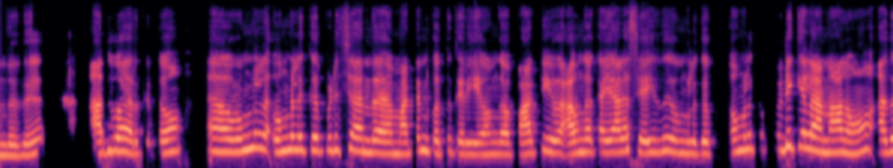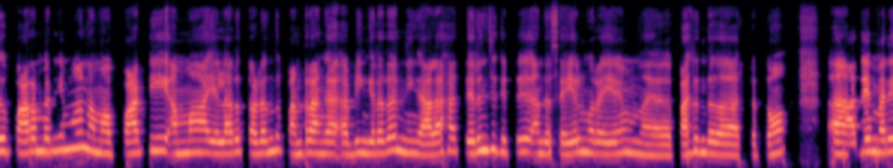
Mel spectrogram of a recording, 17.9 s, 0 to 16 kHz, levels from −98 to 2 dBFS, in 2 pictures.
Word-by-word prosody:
வந்தது. 200 +1 -2 0.7
அதுவா 275 +3 +2
இருக்கட்டும். 235 +3 -2 0.3
அ 270 - +3 0.2
உங்கள 315 +3 +2
உங்களுக்கு 290 +1 +2
பிடிச்ச 290 0 -4
அந்த 250 -1 +1 0.2
மட்டன் 275 +5 0
கொத்துக்கறி 235 -2 -3
உங்க 225 0 -3 0.2
பாட்டி 230 +5 +1 0.2
அவங்க 250 +4 +3
கையால 255 +1 +2
செய்து 250 +2 0
உங்களுக்கு 235 -1 -1 0.3
உங்களுக்கு 300 +3 -2
பிடிக்கலனாலும் 270 -7 +3 0.2
அது 255 +2 +2 0.2
பாரம்பரியமா 275 +6 +2
நம்ம 255 -4 +1 0.2
பாட்டி, 245 +4 +2 0.2
அம்மா 240 +2 -1 0.2
எல்லாரும் 235 +3 0
தொடர்ந்து 240 +5 0
பண்றாங்க. 235 +1 +1
அப்படிங்கிறத 240 +3 -1 0.2
நீங்க 240 -2 -4
அழகா 230 +6 +1 0.2
தெரிஞ்சுக்கிட்டு 265 -1 0
அந்த 230 -1 -2
செயல்முறையையும் 235 +1 -2 0.2
அ - - -4 0.3
பகிர்ந்ததா 230 -2 0
இருக்கட்டும். 210 +4 -4 0.5
அ - - +4 0.2
அதேமாதிரி 255 +2 +2
250 Hz, 125 wpm, -23 LUFS, 230-270 Hz, 0.7 s, அ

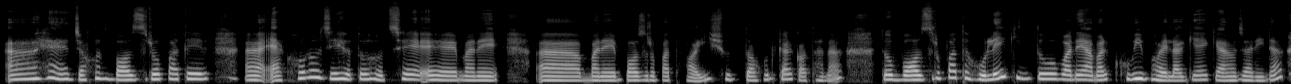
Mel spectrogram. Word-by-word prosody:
আ - - +1 0.4
হ্যাঁ, 280 -5 +2
যখন 220 +6 0
বজ্রপাতের 240 +4 +2 0.4
আ - - 0 0.3
এখনও 285 +11 0
যেহেতু 255 -2 +2
হচ্ছে 215 +4 -3 0.3
এ - - +3 0.3
মানে 190 0 +1 0.6
আ - - 0 0.5
মানে 185 0 +2 0.2
বজ্রপাত 190 0 -1
হয়। 155 -3 -2 0.2
শুধু 230 -1 -6
তখনকার 220 +6 -3
কথা 185 +2 -6
না - - -3 0.5
তো 225 - 0 0.2
বজ্রপাত 270 +9 +2 0.2
হলেই 235 +8 +4
কিন্তু 265 -3 -2 0.2
মানে 220 0 +2
আমার 205 +1 +1
খুবই 255 +2 +4
ভয় 200 -4 +3
লাগে 180 +4 -3 0.2
কেন 185 -2 0 0.2
জানি 185 -2 -1
না। 215 - 0
220 Hz, 140 wpm, -23 LUFS, 195-250 Hz, 0.6 s, হলেই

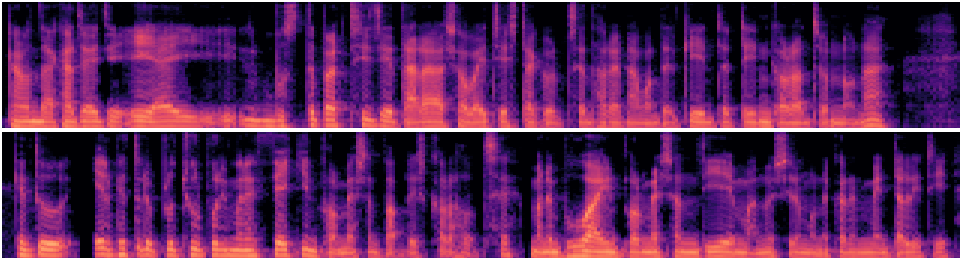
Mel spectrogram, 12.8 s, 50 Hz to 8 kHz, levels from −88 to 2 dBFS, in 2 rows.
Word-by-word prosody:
কারণ 110 -1 +3
দেখা 110 +2 +1
যায় 110 -1 +3
যে - - +1 0.2
AI 115 0 +4 0.6
বুঝতে 115 +3 -1
পারছি। 130 +1 +1
যে 115 - +2
তারা 95 +3 +3 0.2
সবাই 100 -3 +1
চেষ্টা 110 -1 -3
করছে। 90 -1 -5
ধরেন 95 -1 -4
আমাদেরকে 90 +2 -6
এন্টারটেইন 100 0 -4
করার 95 0 0
জন্য 90 - -4 0.2
না। 135 - +1 0.6
কিন্তু 140 0 +4 0.4
এর 145 - +4
ভেতরে 140 -1 +2
প্রচুর 135 +1 +1
পরিমাণে 130 -2 +4
ফেক 135 -2 +4
ইনফরমেশন 100 -2 -2
পাবলিশ - - -6
করা - - -5
হচ্ছে। - - -3 0.2
মানে 100 -2 +3
ভুয়া 115 +1 +7
ইনফরমেশন 105 +1 0
দিয়ে 110 0 +3
মানুষের 95 +1 -3
মনে 95 - -5
করেন 95 0 -3
মেন্টালিটি। 100 +1 -4
105 Hz, 170 wpm, -25 LUFS, 100-120 Hz, 0.6 s, ভুয়া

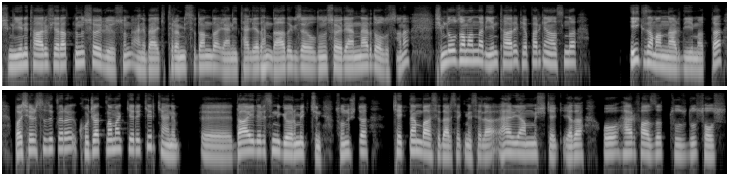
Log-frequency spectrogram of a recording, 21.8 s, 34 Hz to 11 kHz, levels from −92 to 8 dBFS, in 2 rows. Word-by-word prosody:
Şimdi 135 0 0
yeni 145 +2 +3
tarif 150 -1 +3
yarattığını 155 +3 +2
söylüyorsun, 145 -3 0
hani, 120 -7 -3
belki 115 -1 0
tiramisudan 130 +2 -1
da, 130 -1 +1
yani, 110 -1 -1
İtalya'dan 120 +3 -1
daha 115 +2 +3
da 130 - 0
güzel 125 +1 0
olduğunu 125 +1 -1
söyleyenler 125 +3 +2
de 130 - +1
oldu 105 -4 0
sana. 120 - -5 0.4
Şimdi 165 +6 +1
o 200 +1 +4
zamanlar 195 -2 +4
yeni 155 +3 +1
tarif 165 +1 +2
yaparken 175 +2 -1
aslında 175 +3 0 0.8
-ilk 195 +2 +5
zamanlar 135 -8 +3
diyeyim 115 -2 -2
hatta 110 +11 +1 0.3
başarısızlıkları 185 +6 0
kucaklamak 180 +5 +1
gerekir 180 +5 -2
ki, 220 -8 -7
hani, 125 -3 -1 0.3
eee, 115 -2 -2
daha 160 +3 +7
ilerisini 165 0 -1
görmek 140 -1 +1
için. 115 -6 -6 0.2
Sonuçta 150 +3 -2 0.4
kekten 160 +1 +1
bahsedersek 130 -3 0
mesela 125 0 -3
her 150 0 +2
yanmış 140 -1 -2
kek 120 -2 -6
ya 120 -2 -1
da 130 0 +1 0.3
o, 140 +2 +1
her 145 0 0
fazla 140 -1 -1
tuzlu 130 +2 -7
sos 125 -2 -2
140 Hz, 150 wpm, -23 LUFS, 125-165 Hz, 0.8 s, daha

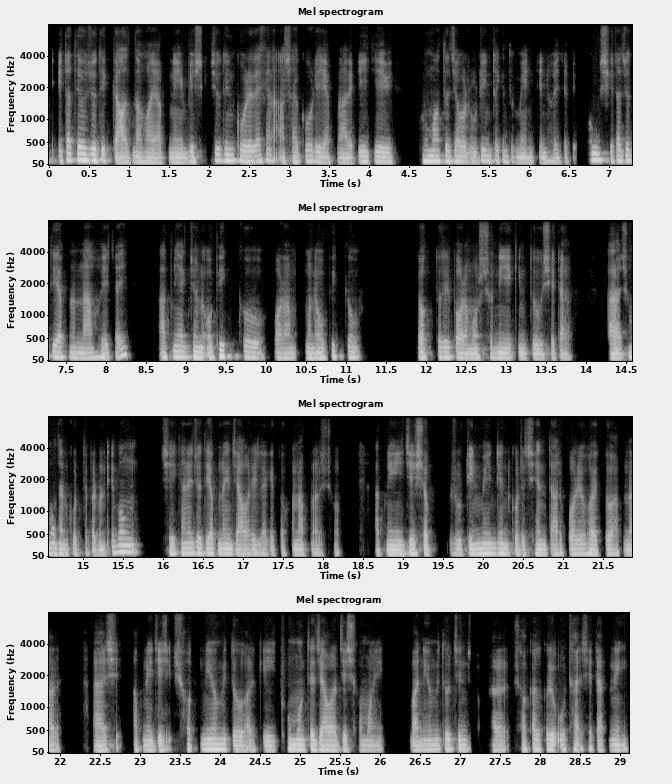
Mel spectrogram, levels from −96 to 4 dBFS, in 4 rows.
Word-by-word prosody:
এটাতেও 135 +3 +5
যদি 120 0 +5 0.2
কাজ 95 +1 +2
না 95 - +2
হয়, 95 -1 +1
আপনি 95 +1 -1 0.2
বেশ 100 -1 +1
কিছুদিন 125 0 +1
করে 110 -2 +4
দেখেন, 120 +2 0
আশা 95 +2 -3
করি 110 -2 +1
আপনার 90 -1 -2 0.2
এই 105 - +3
যে 105 - +3 0.5
ঘুমাতে 115 -1 +3
যাওয়ার 105 -3 +3
রুটিনটা 110 +3 -1
কিন্তু 105 -2 -3
মেইনটেইন 95 0 -2
হয়ে 90 -3 -2
যাবে। 90 - -11
এবং 140 - -2 0.2
সেটা 120 - -2
যদি 120 +1 0
আপনার 110 -1 -2
না 100 - +1
হয়ে 100 -4 +1
যায়, 145 - +1 0.5
আপনি 110 +3 -1
একজন 110 0 +3
অভিজ্ঞ 125 +3 0 0.4
পরাম, 100 0 -1 0.2
মানে 95 -1 +2
অভিজ্ঞ 120 +4 -5 0.9
ডক্টরের 105 +2 0
পরামর্শ 95 0 +1 0.2
নিয়ে 100 -1 +3
কিন্তু 95 -1 -2 0.2
সেটা 90 -2 -4 0.6
আ - - +4 0.2
সমাধান 105 -3 +2
করতে 100 +4 -5
পারবেন। 90 +1 -1
এবং 140 +3 +4 0.5
সেখানে 110 +1 +1
যদি 110 0 +2
আপনের 105 -1 +2
যাওয়ারই 100 +1 0
লাগে, 95 -1 -4
তখন 95 0 -4
আপনার 90 - -6
স - - -24 0.6
আপনি 95 +1 +1 0.2
যেসব 95 -1 +2 0.3
রুটিন 100 +1 +1
মেইনটেইন 105 -1 +4
করেছেন, 95 0 0
তারপরে 100 0 0
হয়তো 95 0 +1
আপনার, 95 -1 -1 0.5
আ - - +2 0.2
সে 95 - -7 0.2
আপনি 100 -1 -2
যে 95 - +3 0.2
স - - -11 0.3
নিয়মিত 110 0 +4 0.2
আরকি 100 -2 -3 0.2
ঘুমুতে 105 0 +4
যাওয়ার 95 -1 +4
যে 100 - +2
সময় 95 0 -3 0.4
বা 95 - 0
নিয়মিত 100 +1 0
চেঞ্জ 100 -1 +2
করার 95 -1 -5 0.2
সকাল 105 +1 0
করে 105 0 +4
উঠা, 105 0 -2
সেটা - - -5
আপনি 100 +1 -1
100 Hz, 165 wpm, -20 LUFS, 95-110 Hz, 0.9 s, এটাতেও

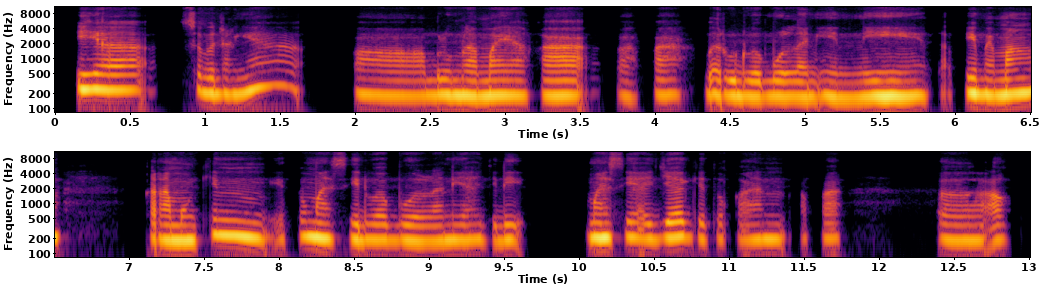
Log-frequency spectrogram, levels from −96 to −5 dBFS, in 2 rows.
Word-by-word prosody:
Iya 240 -1 +4 0.2
sebenernya, 230 +7 -2 0.4
eee, 185 -2 -4
belum 185 0 +3
lama 180 0 +3
ya 185 0 +1
Kak, 185 0 +1 0.2
apa 190 +1 -9 0.2
baru 190 -1 -1
2 175 -1 +1
bulan 175 -1 -1
ini, 180 +1 +3
tapi 205 -2 +1
memang 195 +2 +4 0.6
karena 190 0 0
mungkin 210 +2 +3
itu 200 +3 -12
masih 205 -2 +2
2 190 0 -2
bulan 185 -1 -2
ya 190 0 -2
jadi 185 +1 -6 0.4
masih 210 +1 +3
aja 195 +2 0 0.2
gitu 195 0 -11
kan 195 0 -5
apa, 195 - -13 0.8
eee, 185 -1 -3 0.2
ak - - -19
190 Hz, 135 wpm, -24 LUFS, 185-205 Hz, 0.8 s, Iya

